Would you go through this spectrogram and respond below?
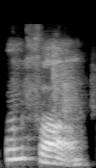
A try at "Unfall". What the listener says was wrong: Be careful with the A here. Open your mouth wide. It's fall, not fall. Look at my lips. Fall, fall. They're much wider.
